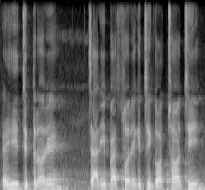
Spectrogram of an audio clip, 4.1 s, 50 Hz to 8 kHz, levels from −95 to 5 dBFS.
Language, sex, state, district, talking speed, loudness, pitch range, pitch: Odia, male, Odisha, Nuapada, 115 wpm, -13 LUFS, 145-165 Hz, 160 Hz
